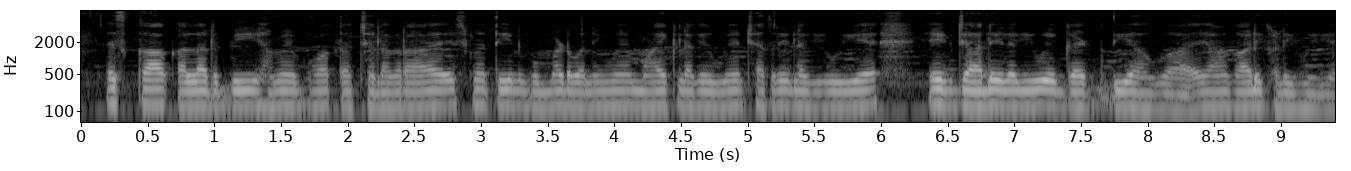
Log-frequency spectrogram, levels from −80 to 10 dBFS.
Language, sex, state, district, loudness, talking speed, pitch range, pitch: Hindi, male, Uttar Pradesh, Deoria, -28 LUFS, 240 wpm, 115-125 Hz, 120 Hz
